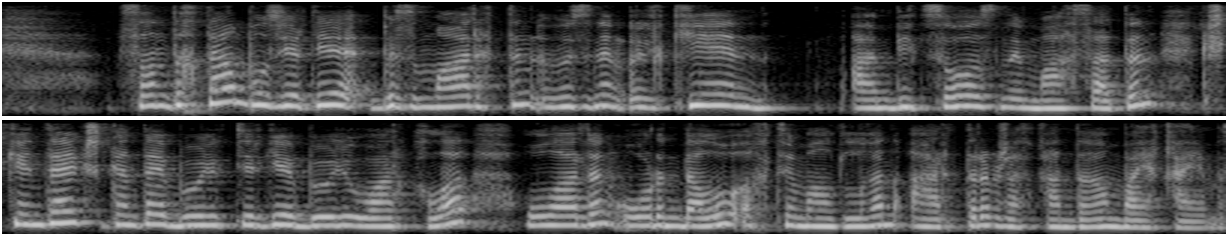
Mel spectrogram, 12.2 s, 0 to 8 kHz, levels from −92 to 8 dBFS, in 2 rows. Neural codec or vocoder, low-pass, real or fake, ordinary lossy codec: none; 7.2 kHz; real; none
